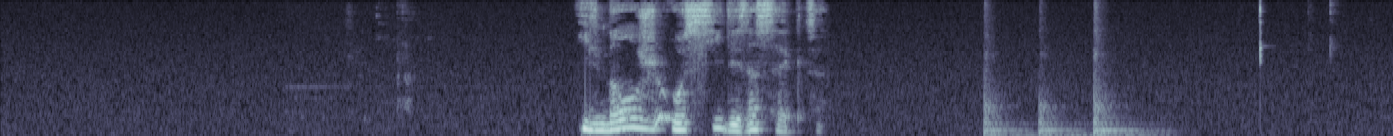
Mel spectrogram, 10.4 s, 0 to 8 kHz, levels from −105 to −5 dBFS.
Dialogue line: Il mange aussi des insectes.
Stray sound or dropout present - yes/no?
yes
